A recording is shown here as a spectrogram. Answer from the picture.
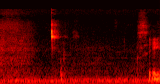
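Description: Small resin embellishment pieces handled in the palm, giving a couple of faint clicks a little over half a second in, over quiet room tone.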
